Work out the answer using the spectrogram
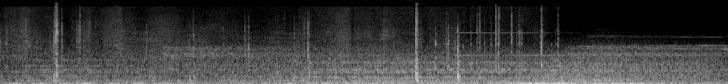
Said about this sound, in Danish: Vi sætter os ind i bilen og glider langsomt ud fra parkeringspladsen.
